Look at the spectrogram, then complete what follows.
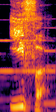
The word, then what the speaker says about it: Aoife: Aoife.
